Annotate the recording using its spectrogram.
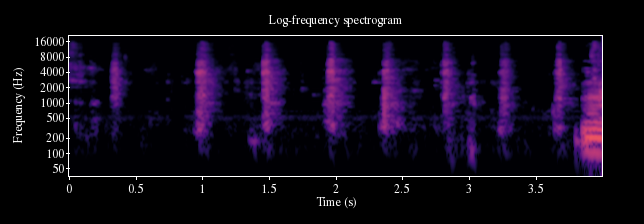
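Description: Short, quick breaths and mouth sounds from a person eating a mouthful of very spicy food, about two a second.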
